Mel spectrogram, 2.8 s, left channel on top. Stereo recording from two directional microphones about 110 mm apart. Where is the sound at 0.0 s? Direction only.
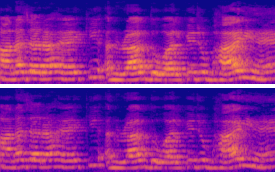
20° left (ahead or behind).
